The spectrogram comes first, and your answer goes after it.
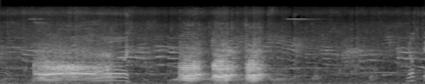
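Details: Three-month-old Steller sea lion pup at Ise Sea Paradise aquarium, Japan, cared for by its mother Hina and wary of staff. A long wavering bleat is followed by three quick, hoarse calls, then quieter background.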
